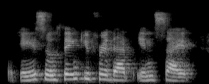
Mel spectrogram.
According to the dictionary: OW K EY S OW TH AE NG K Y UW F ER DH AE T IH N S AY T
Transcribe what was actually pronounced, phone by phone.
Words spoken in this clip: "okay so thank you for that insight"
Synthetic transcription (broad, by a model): OW K EY S OW TH AE NG K Y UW F ER DH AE T IH N S AY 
